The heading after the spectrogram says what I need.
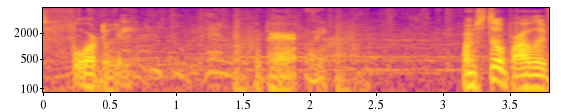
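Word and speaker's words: Forlì: the way I realized I've been pronouncing the city wrong this whole time it's not Floy it's forly apparently I'm still probably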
